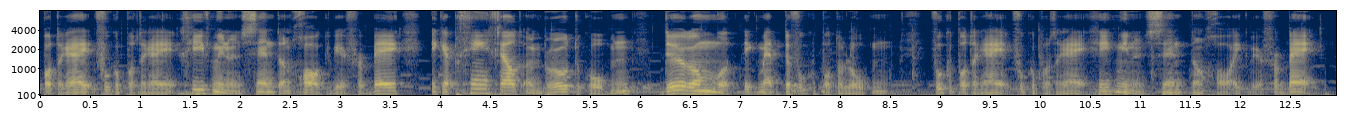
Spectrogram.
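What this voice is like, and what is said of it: Weak put-on Achterhoek Dutch accent. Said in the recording (Dutch): “zij hebben een accent. Dat kan ik niet nadoen ... Dat is geen goed Achterhoeks accent, maar om een idee te geven werkt het wel.”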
